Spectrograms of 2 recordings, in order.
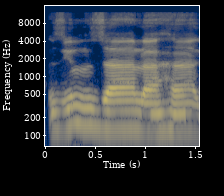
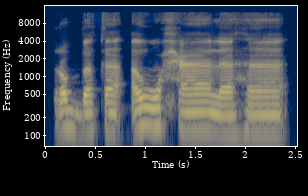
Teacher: Huruf H ini adalah huruf yang keluar dari pangkal tenggorokan, yaitu sama dengan huruf hamzah.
